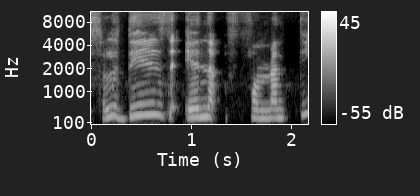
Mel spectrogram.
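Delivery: terrible fake French accent. Reading gaming news, pronouncing a french site name, terrible french accent. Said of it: "That's my terrible French accent".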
